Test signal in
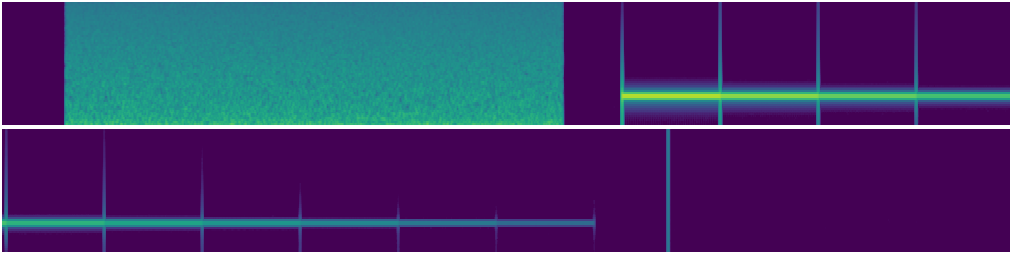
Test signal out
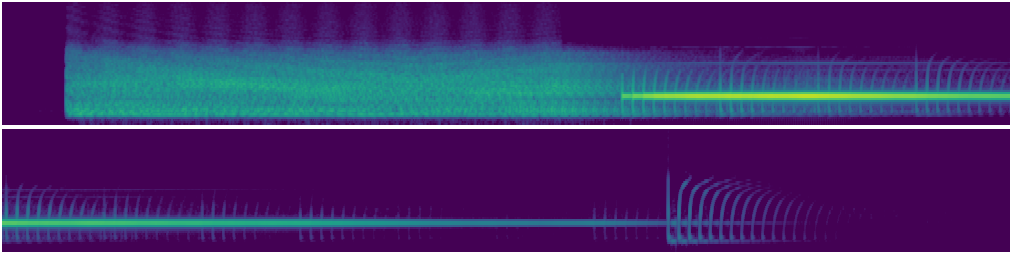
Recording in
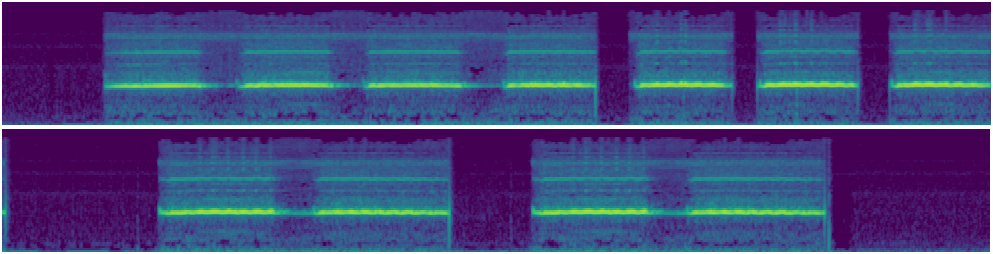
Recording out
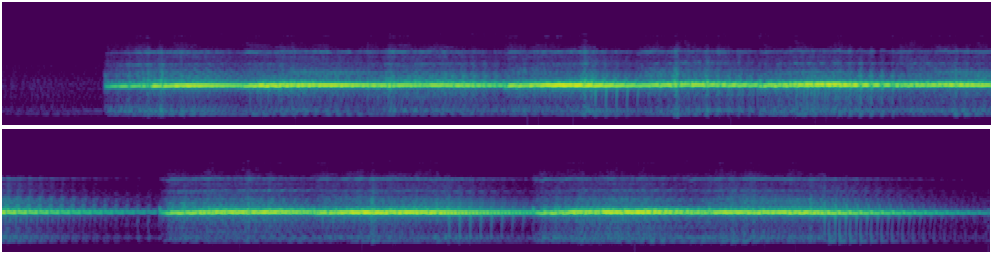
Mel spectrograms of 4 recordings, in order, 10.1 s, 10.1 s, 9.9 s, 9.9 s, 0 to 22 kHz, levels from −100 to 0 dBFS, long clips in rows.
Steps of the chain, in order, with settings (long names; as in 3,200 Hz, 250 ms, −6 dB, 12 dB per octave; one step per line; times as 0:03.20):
one scale factor per block 7 bits
parametric band 4,300 Hz +2.5 dB 0.54 octaves
brickwall limiter −14.5 dBFS
amplitude tremolo 5.5 Hz, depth 59%
phase shifter 0.25 Hz, delay 1.2 ms, feedback 31%
Chebyshev high-pass with heavy ripple 360 Hz, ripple 9 dB
high-frequency loss of the air 460 metres
spring reverb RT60 1.4 s, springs 52 ms, chirp 60 ms, DRR −4.5 dB
level that may fall only so fast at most 45 dB per second
level +2 dB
